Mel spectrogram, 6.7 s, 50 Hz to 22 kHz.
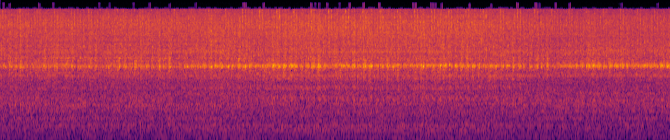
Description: So, I just had all of the belts replaced in my 2004 Toyota Highlander (3.3L V6, 3MF-FE), and it seems as if either the serpentine or timing belt is making a rather odd noise, almost like a chirp/scraping sound. In person it sounds like it's coming from the timing belt.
